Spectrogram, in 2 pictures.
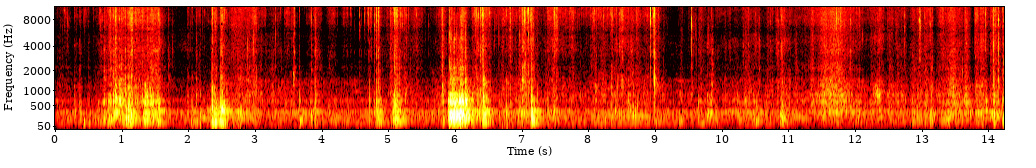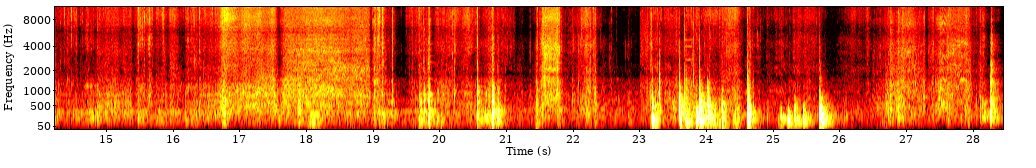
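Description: A cardboard shipping box being unpacked: flaps opened and packing paper rustled, crumpled and torn in irregular bursts, with a longer stretch of tearing or scraping a little past halfway.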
